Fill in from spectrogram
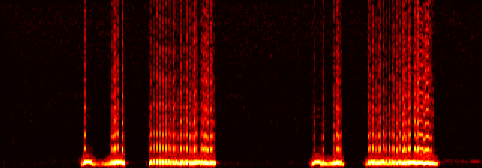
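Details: Decoy spotted dove delivering two phrases, each a clipped doubled coo and then a sustained mellow note. The phrases are about one and a half seconds apart.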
